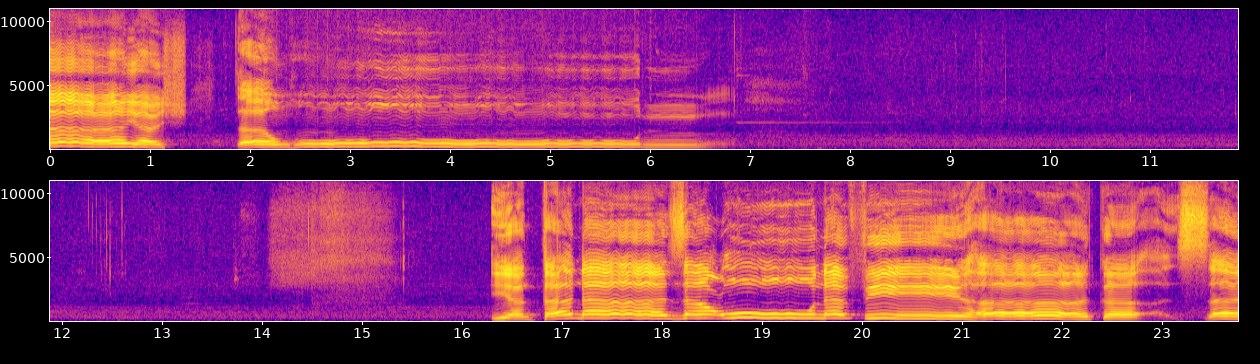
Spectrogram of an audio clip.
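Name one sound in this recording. A man chants a recitation in a melodic voice through a microphone, pausing between phrases.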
